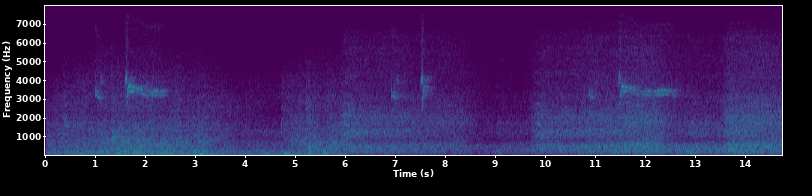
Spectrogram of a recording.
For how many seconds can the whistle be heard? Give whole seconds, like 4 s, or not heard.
4 s.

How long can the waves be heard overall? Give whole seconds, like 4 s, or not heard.
15 s.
